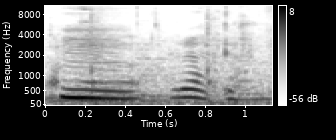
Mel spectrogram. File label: woman in cafe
